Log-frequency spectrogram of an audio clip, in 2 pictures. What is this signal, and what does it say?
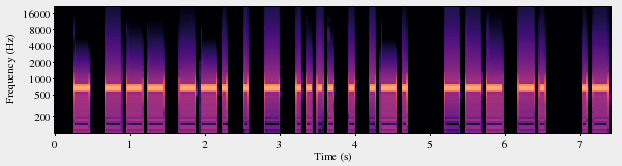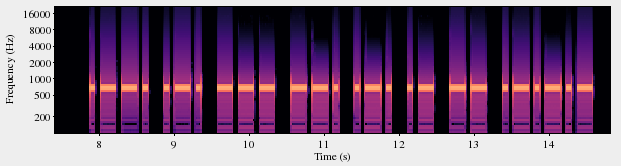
Morse code, heard as a keyed tone, about 17 wpm, 700 Hz. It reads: TOGETHER ON A PROGRAM.
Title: Sentences from Top 1000 Words - Review Part 5 - 17wpm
